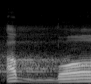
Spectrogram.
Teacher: lidahnya itu yang samping nempel ke geraham. Sedangkan yang depan nempel ke dalam gigi atas. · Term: dod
